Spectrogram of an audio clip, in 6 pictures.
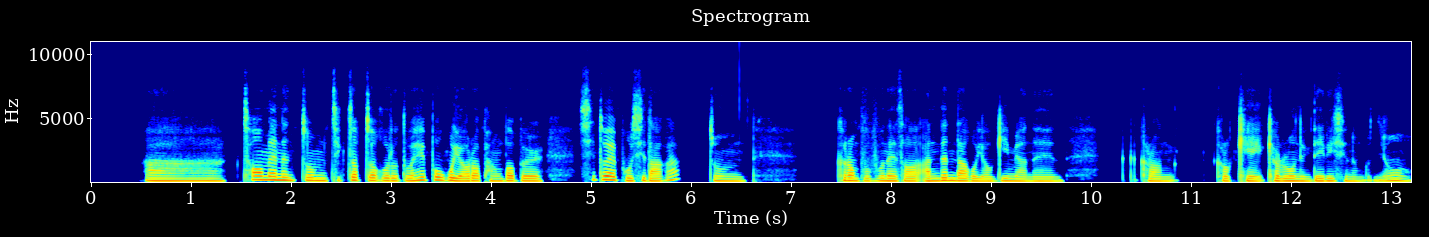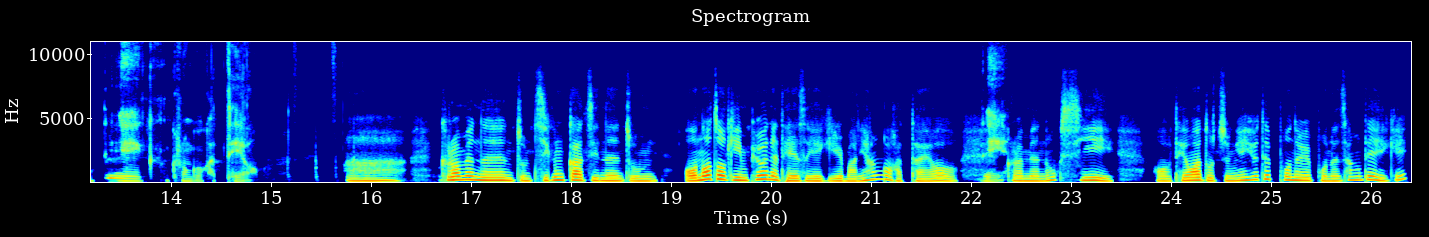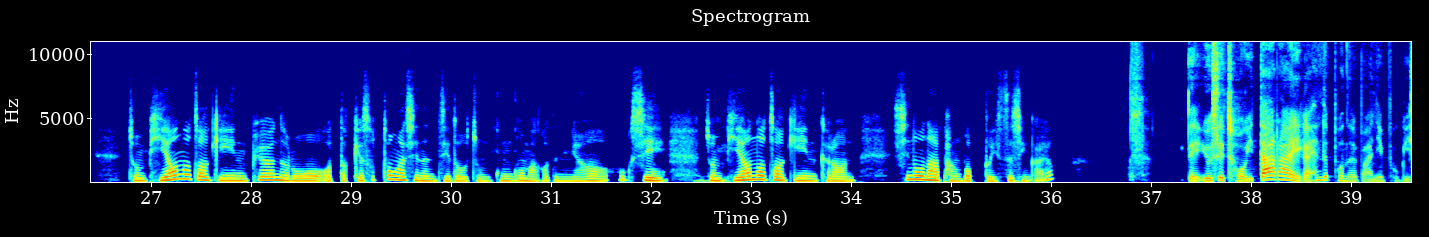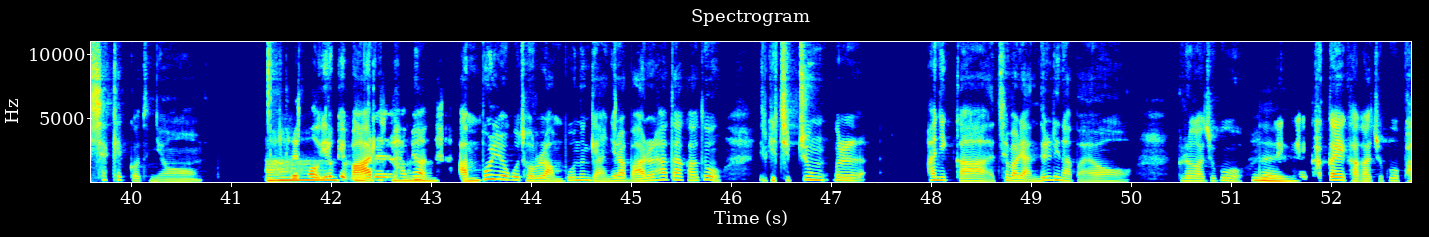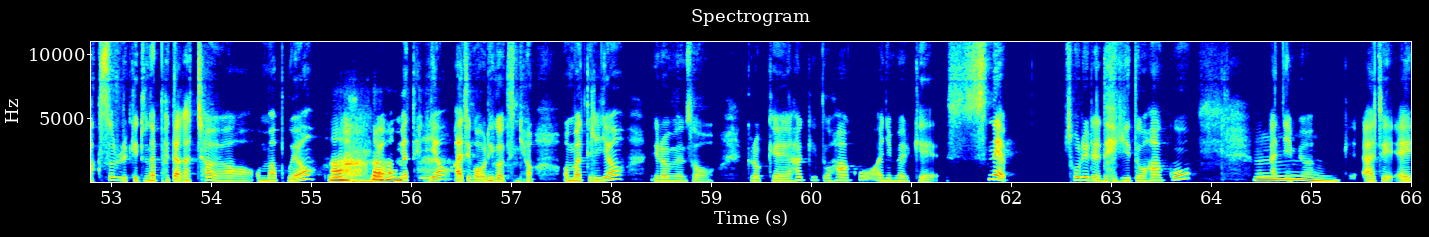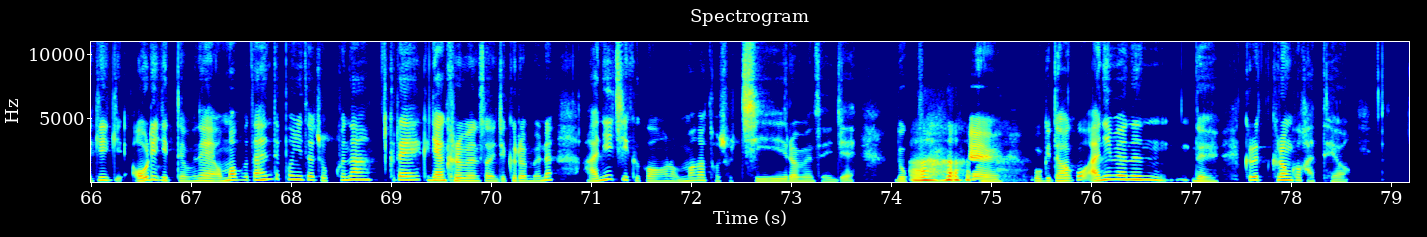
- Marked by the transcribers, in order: tapping; unintelligible speech; other background noise; lip smack; unintelligible speech; laughing while speaking: "아"; laugh; laughing while speaking: "어리거든요"; in English: "스냅"; laughing while speaking: "내기도"; laughing while speaking: "아"
- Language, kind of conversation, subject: Korean, podcast, 대화 중에 상대가 휴대폰을 볼 때 어떻게 말하면 좋을까요?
